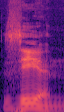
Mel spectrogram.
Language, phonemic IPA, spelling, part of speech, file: German, /ˈzeː.ən/, Seen, noun, De-Seen.ogg
- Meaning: plural of See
